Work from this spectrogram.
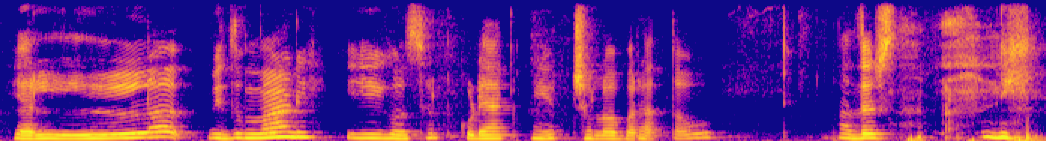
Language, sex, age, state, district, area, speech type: Kannada, female, 18-30, Karnataka, Dharwad, rural, spontaneous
